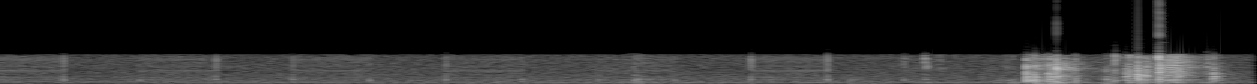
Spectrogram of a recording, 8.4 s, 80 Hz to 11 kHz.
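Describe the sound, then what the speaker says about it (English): Busy signal on a repaired and converted TA 954 military field telephone: about six regular on-off tone pulses repeat once per second, then handset clatter and handling noise take over near the end. "We can call my number, and it'll be busy."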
